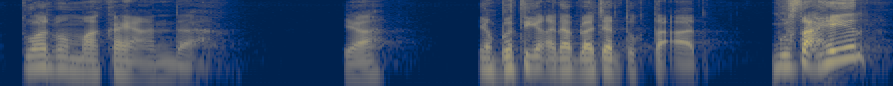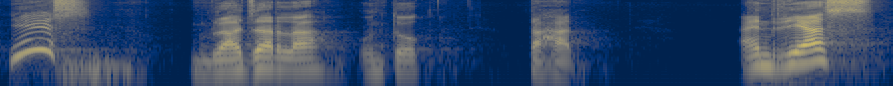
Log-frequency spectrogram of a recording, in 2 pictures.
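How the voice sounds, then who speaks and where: A middle-aged man with a Malaysian accent preaching a sermon as lead pastor, conversational and full of personal stories, often asking the congregation questions. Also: fairly high pitch. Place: church stage.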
